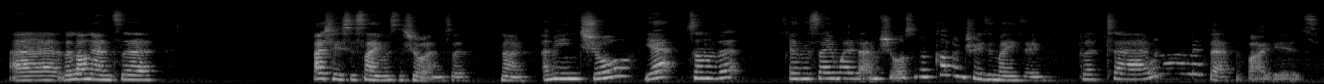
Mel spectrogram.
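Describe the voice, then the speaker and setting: A woman's voice: a little high, lively intonation, moderate pace. A woman, vlogging to camera in a dry, self-deprecating, sarcastic way. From United Kingdom. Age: 30s. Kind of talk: casual talking to camera.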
